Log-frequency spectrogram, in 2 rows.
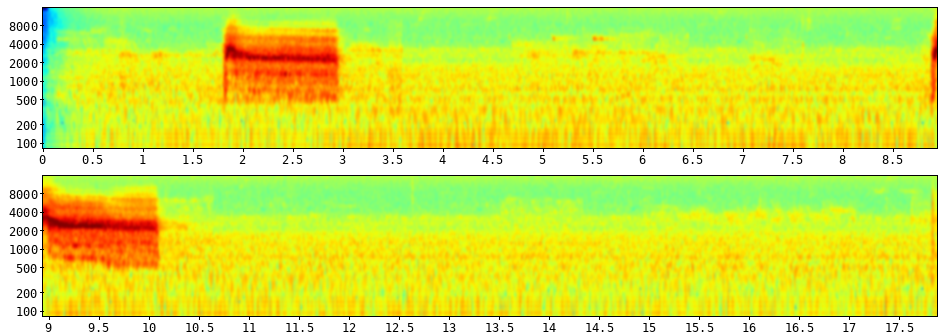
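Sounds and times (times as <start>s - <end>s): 
red-tailed hawk calling: 1.8s - 3.1s, 8.9s - 10.2s.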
